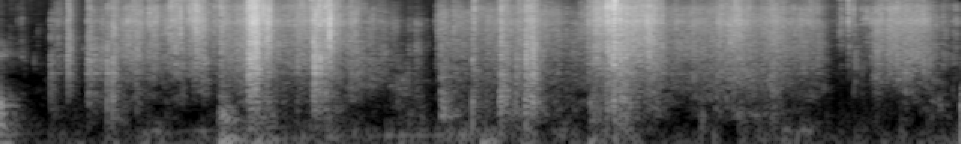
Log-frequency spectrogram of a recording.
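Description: Bubble wrap around a baseball bat crinkling and rustling as the wrapped bat is handled and lifted in a cardboard box, with irregular soft crackles and light knocks.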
